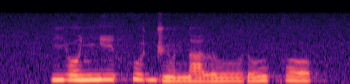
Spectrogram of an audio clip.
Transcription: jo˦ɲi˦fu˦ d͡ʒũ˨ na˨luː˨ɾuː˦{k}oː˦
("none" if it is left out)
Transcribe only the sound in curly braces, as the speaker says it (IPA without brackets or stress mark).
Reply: k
